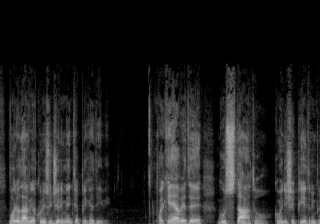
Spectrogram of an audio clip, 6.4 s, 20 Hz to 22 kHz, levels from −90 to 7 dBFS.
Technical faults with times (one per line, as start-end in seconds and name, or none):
none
